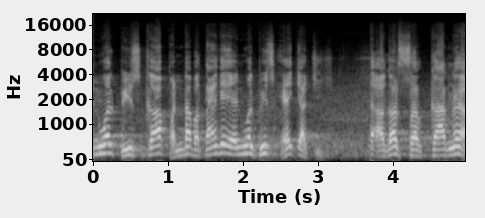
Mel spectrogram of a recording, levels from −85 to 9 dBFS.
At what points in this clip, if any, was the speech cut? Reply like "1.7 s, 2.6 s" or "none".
3.7 s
